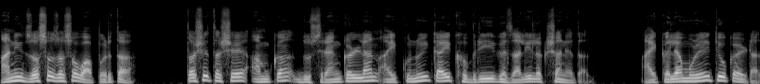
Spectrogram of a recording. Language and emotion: Goan Konkani, neutral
